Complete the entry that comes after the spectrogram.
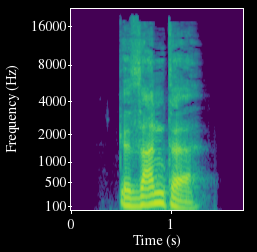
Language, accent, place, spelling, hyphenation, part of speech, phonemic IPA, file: German, Germany, Berlin, Gesandte, Ge‧sand‧te, noun, /ɡəˈzantə/, De-Gesandte.ogg
- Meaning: 1. female equivalent of Gesandter: female envoy 2. inflection of Gesandter: strong nominative/accusative plural 3. inflection of Gesandter: weak nominative singular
